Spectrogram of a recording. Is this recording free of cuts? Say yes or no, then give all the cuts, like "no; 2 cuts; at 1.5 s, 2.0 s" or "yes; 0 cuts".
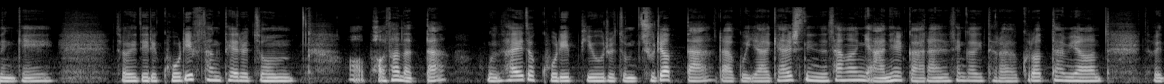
yes; 0 cuts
